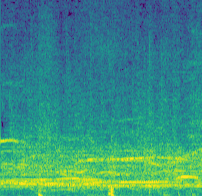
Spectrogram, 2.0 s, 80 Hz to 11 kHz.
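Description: A large audience applauds and cheers for the studio behind Elden Ring as it wins the 2022 Game of the Year award, in a steady, continuous wash of noise, with a bright sustained tone and crowd voices mixed throughout the short stretch.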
